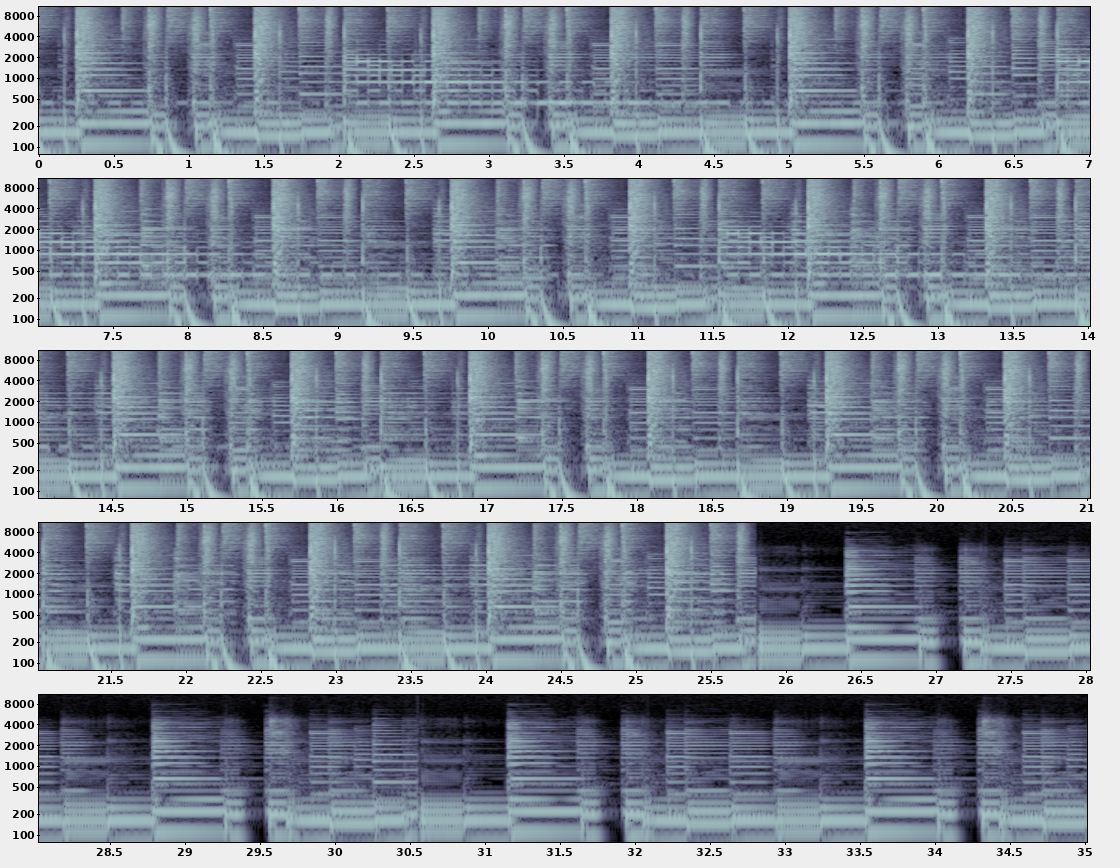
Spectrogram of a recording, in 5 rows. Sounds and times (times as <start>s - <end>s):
Music: 0.0s - 35.0s.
